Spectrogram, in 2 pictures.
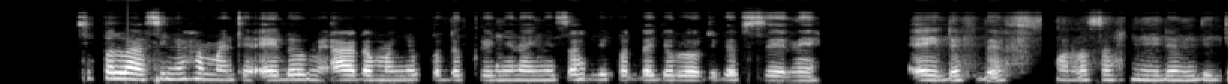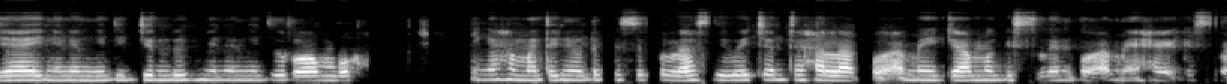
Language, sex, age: Wolof, female, 25-35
